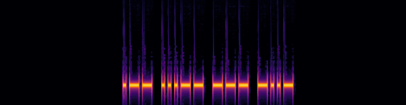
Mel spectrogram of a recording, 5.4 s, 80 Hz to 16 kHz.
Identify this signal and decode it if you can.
Morse code, heard as a keyed tone, about 28 wpm, 700 Hz. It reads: W3OX
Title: USA Call Signs - 4 Characters - Repeated 2x - 28wpm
